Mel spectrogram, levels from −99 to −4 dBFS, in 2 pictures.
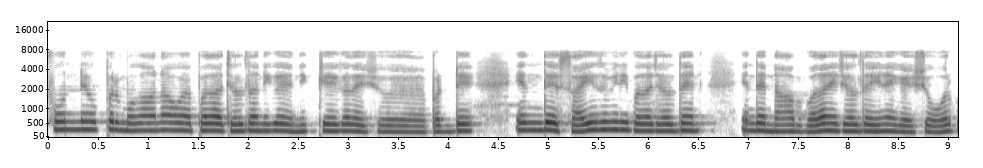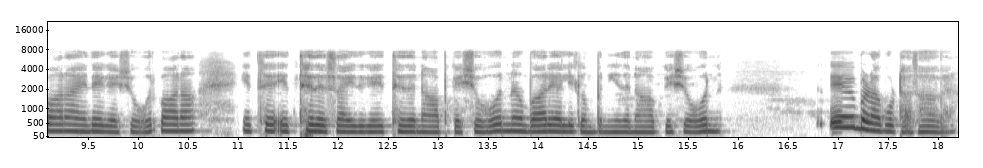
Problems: background sounds at intervals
